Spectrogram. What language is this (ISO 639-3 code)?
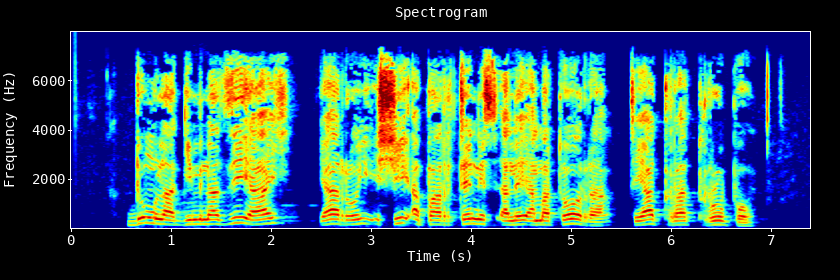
epo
